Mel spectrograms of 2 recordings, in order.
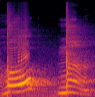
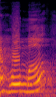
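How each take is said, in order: First: "romã" slowly in two beats, RO, pause, MÃ; syllable by syllable. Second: Said in the usual way. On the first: Shown as a demonstration. ("romã" devagar, separando as sílabas) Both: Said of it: "temos duas sílabas".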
